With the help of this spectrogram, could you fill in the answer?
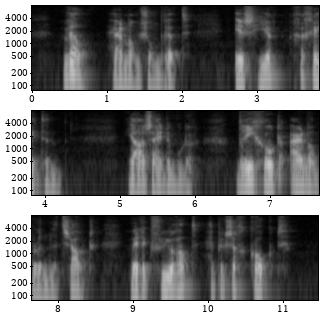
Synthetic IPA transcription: ʋɛlˠ | hɛɹnɑmʒɔndrɛt | ɪshiːɹχəχejtʰən | jaːzɛjdəmudəɹ | driχrowtəʔaːɹdɑbələnmɛtsʌwt | ʋɛlɪkfyːɹɦɑthɛpɪksəχə̥kowkt

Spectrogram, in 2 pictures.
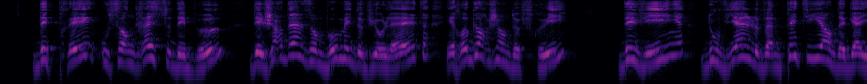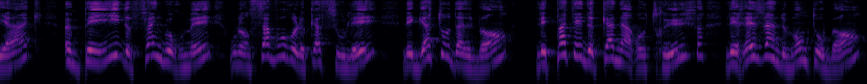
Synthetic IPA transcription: d̪epχeusɑ̃ɡʁɛsəd̪ebø | d̪eʒaʁd̪ɛ̃zɑ̃bɔmed̪əvjɔlɛt̪eʁəɡɔʁʒɑ̃d̪əfχɥi | d̪eviɲd̪uvjɛ̃ləvɛ̃pet̪ijɑ̃d̪əɡajak | œ̃peid̪əfɛ̃ɡuʁmeulɔ̃savuʁləkasule | leɡat̪od̪albɑ̃ | lepat̪ed̪əkanaʁot̪χyfleʁɛzɛ̃d̪əmɔ̃t̪obɑ̃

